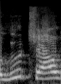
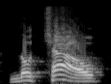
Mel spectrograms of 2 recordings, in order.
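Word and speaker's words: Luocha: Yeah, so Lu Chao was... I mean, not Lu Chao. Lo Chao, or Lo Chao, Ka-Chao, was in a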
